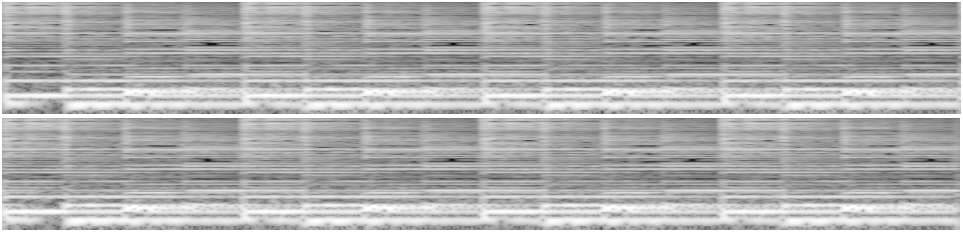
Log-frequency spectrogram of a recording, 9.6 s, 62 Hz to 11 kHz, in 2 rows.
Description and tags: Acoustic Guitar melodic base 1
The Key note is G, recorded with Audacity and edited in Adobe Audition...useful for "backstage" scenes.
Acoustic-guitar, backsound, loop, melody, sequence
